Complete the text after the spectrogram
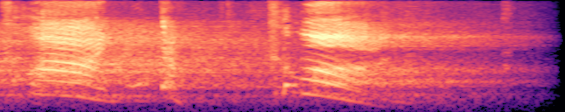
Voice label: Hockey Male "Come On"; Hockey Vocal Sounds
